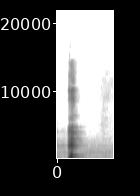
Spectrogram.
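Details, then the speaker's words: Girl with a sore throat, hiccups she says hurt: a single sharp, abrupt hiccup in a quiet room; hiccup. "guys I have hiccups it's not much different [ __ ] all from having tics"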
